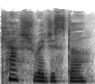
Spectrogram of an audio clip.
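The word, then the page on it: cashew(s): British English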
